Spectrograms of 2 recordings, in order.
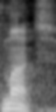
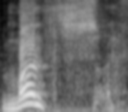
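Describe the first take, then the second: First: The th sound is dropped entirely. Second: The th sound is clearly pronounced. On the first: The speaker calls it right. "it's just months" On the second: The speaker calls it wrong. "Nobody out there actually pronounces the th. Nobody goes"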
